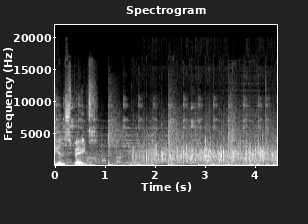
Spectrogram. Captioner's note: crowd applauding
